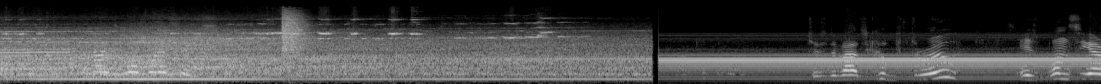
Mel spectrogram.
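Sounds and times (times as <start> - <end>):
train coaches rolling past: 0.0 - 6.5
buzzing hum: 0.0 - 11.0.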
